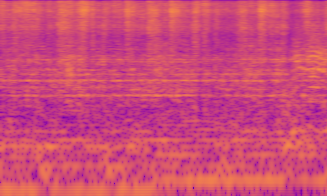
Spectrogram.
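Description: Drum and bass played loud over a club sound system, with a deep held bass note under fast, even hi-hat strokes.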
